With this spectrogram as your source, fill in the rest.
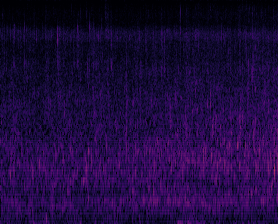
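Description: Water flows beneath a hollow rock under the Swayambhu Loteshwar temple at Dugwe, a continuous soft trickling and streaming hiss holding steady throughout with no one speaking.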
